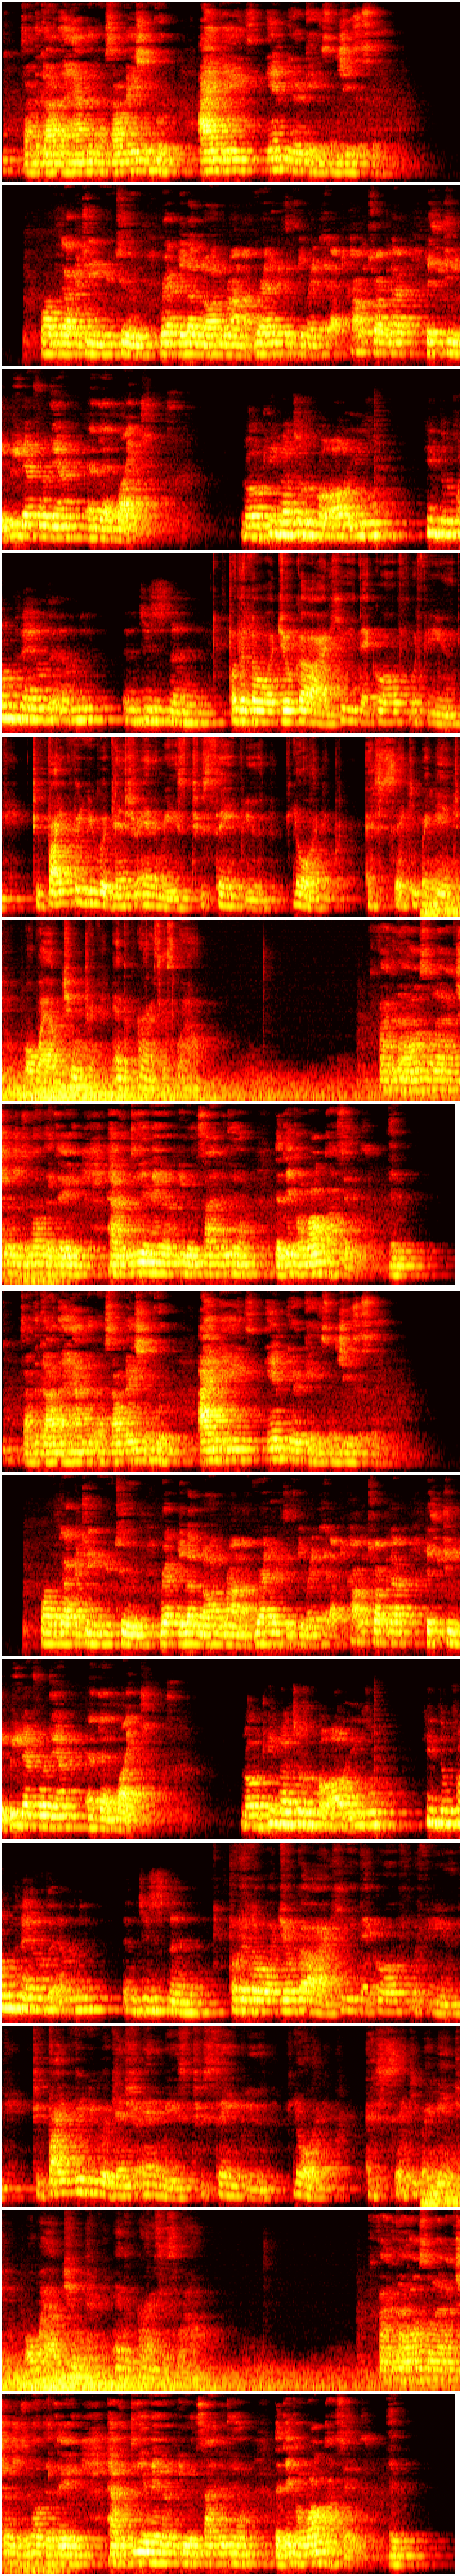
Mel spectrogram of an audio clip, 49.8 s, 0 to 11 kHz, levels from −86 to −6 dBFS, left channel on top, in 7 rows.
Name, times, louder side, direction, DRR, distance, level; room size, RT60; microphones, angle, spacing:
voice 1, 0.3-2.5 3.0-5.9 41.4-46.5 46.9-48.4 48.7-48.8, equal, 55° right, -6 dB, 1.3 m, -20 dB
voice 2, 7.7-9.3 9.6-13.4 13.7-16.5, right 1 dB, 40° right, -6 dB, 0.4 m, -19 dB
voice 3, 17.9-20.1 20.8-22.7 23.2-24.4, equal, 75° right, -4 dB, 0.9 m, -20 dB
voice 4, 24.9-28.6 28.9-32.6 33.0-33.4 34.1-35.6 36.0-38.7, left 3 dB, 50° left, 2 dB, 0.4 m, -23 dB
sound 1, 35.0-43.5, equal, 85° left, 0.7 m, -27 dB
3.3 x 2.5 x 3.3 m, 1.3 s
head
